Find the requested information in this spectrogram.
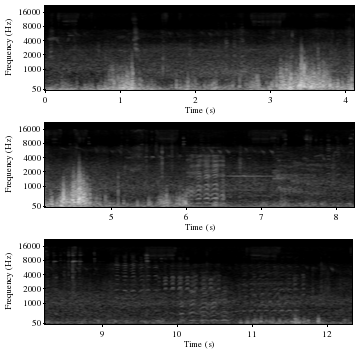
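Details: Goats in a village in the morning, being let out of the barn and heading to pasture; several loud, wavering bleats in the first five seconds, then quieter shuffling and farmyard noise.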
